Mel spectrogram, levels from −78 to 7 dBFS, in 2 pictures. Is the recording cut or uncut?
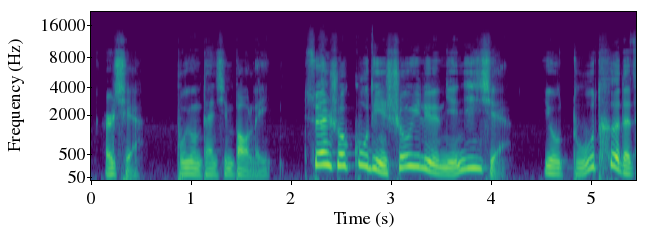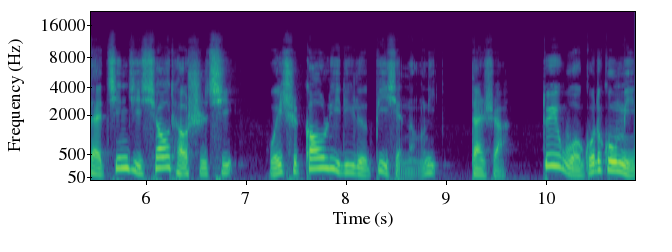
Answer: uncut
